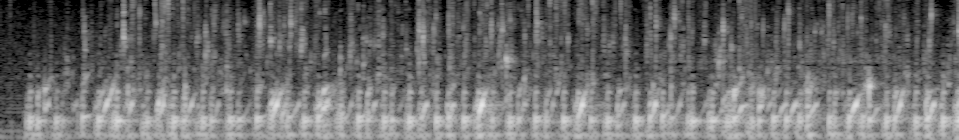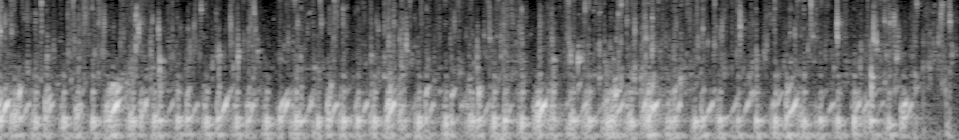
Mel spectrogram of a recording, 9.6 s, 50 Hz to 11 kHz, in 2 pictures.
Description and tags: I used:
-Rode M2
-Plastic bucket
-Stainless steel straw
-Focusrite Solo
bubble, burbuja, field-recording, water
